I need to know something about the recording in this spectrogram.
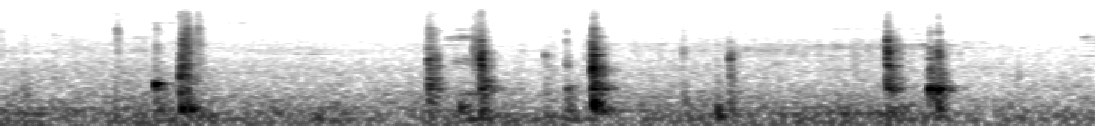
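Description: A case lid clicks and thumps as it is opened.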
